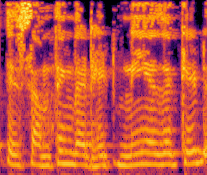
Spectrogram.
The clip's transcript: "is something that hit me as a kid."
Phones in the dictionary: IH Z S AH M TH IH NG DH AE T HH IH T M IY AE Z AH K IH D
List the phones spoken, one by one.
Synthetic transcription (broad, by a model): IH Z S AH M T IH NG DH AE T HH IH T M IY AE Z AH K IH D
